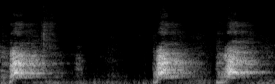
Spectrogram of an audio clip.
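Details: Leo, a limping German Shepherd with a sore leg, barks three times in the yard: one sharp bark, then a pause of over a second, then two more close together. Each bark is harsh and full-bodied.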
